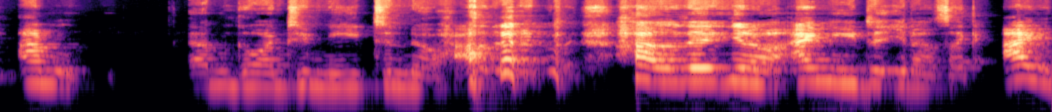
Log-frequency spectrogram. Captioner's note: laughing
